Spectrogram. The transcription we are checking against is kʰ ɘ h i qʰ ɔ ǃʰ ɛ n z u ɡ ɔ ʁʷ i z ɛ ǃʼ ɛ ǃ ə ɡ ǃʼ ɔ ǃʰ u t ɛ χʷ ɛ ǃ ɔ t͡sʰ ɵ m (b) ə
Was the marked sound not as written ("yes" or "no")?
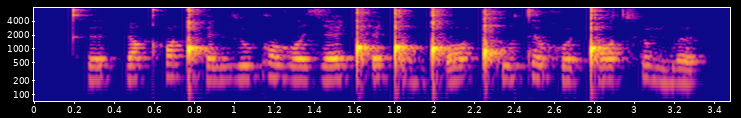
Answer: no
